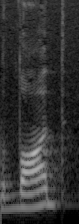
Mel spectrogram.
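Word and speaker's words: ضاد: You need to pronounce the letter Dad with a pressure and with using all of the tongue, Dad. Because you start with the tip, you come in the middle, and then at the end of the tongue, Dad. And then even the sides.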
